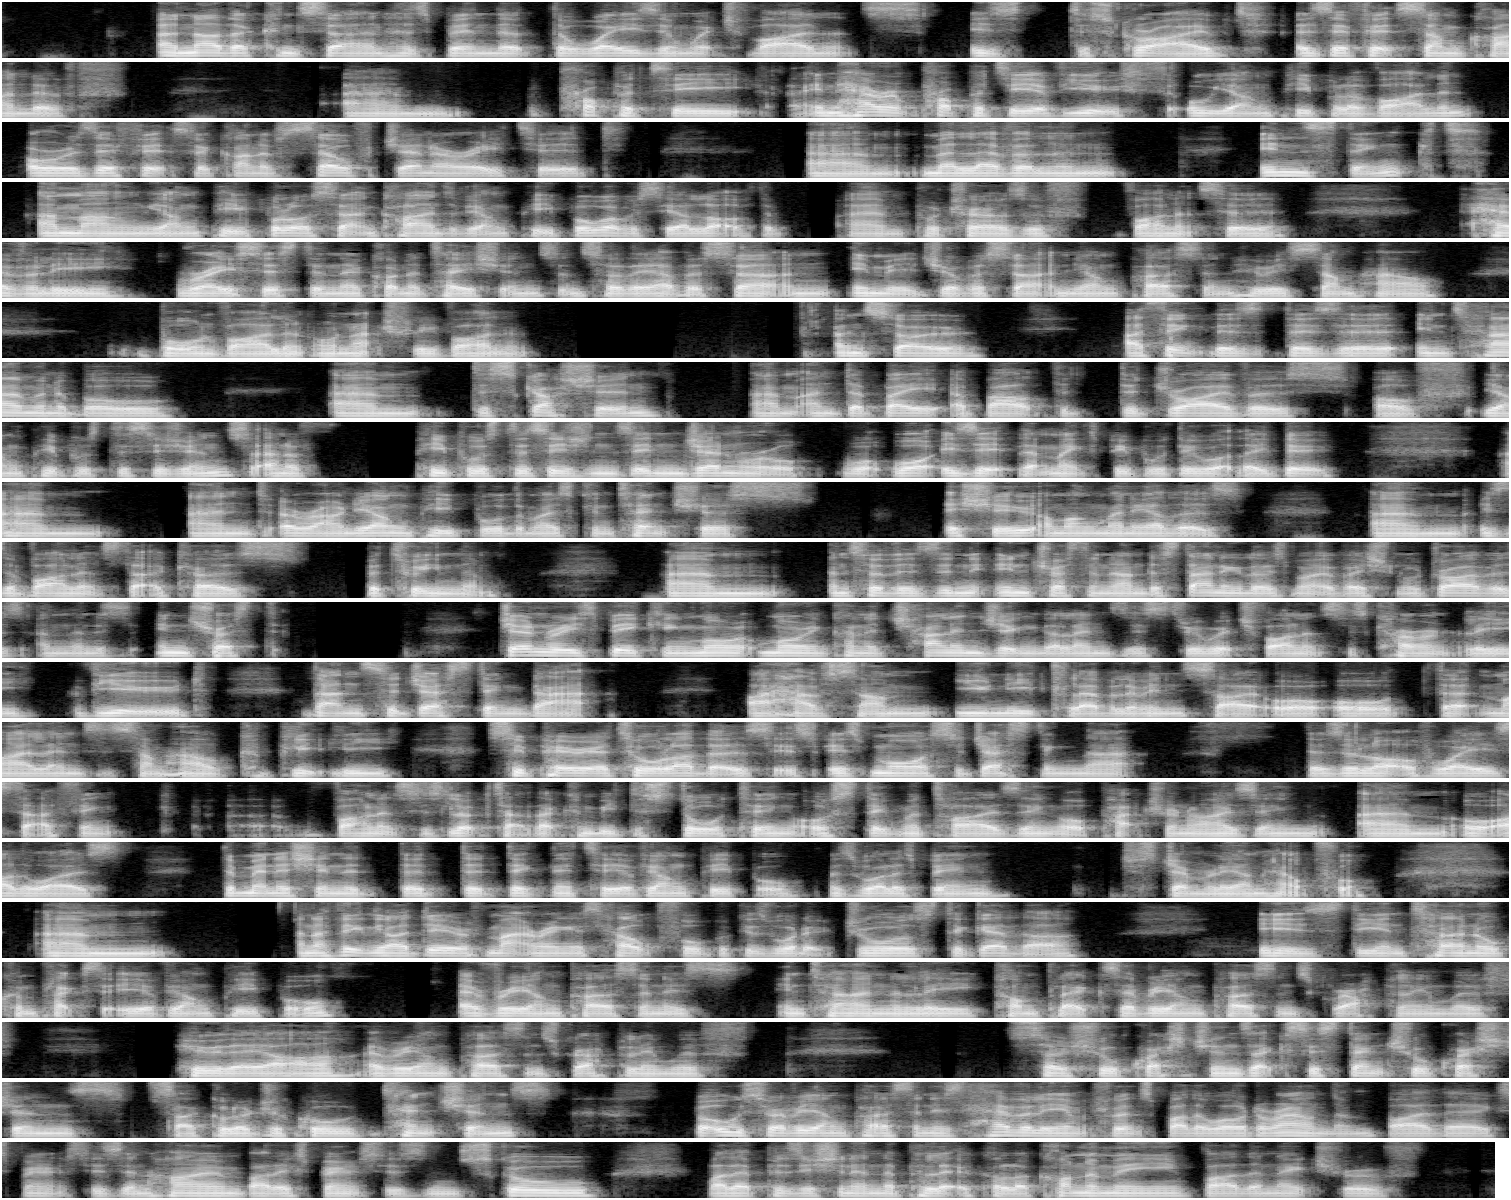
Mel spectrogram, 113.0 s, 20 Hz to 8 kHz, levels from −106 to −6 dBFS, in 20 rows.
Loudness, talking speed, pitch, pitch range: -19 LUFS, 170 wpm, 95 Hz, 90-100 Hz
